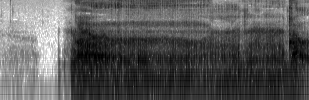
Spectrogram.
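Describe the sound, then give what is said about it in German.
A deep, rough growl from a giant flower with a lion's head. It comes in loud and abruptly after a brief silence, then holds steady for about two seconds. “Die Blume bog ihren Löwenkopf herunter zu Tilda und knurrte.”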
